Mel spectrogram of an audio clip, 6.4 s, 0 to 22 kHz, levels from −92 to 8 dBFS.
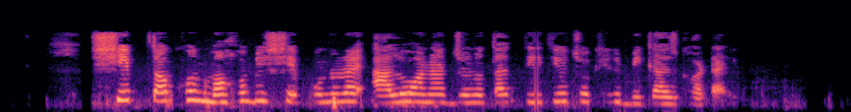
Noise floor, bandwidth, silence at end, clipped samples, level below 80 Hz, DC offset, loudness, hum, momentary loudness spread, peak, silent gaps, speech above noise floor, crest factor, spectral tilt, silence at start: -58 dBFS; 8 kHz; 0.95 s; under 0.1%; -64 dBFS; under 0.1%; -17 LUFS; none; 11 LU; -2 dBFS; none; 40 dB; 16 dB; -2.5 dB/octave; 0.5 s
